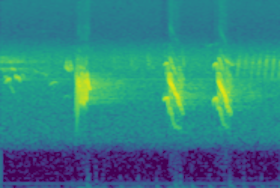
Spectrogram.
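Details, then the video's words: A Blue Rock Thrush (Monticola solitarius) sings three short, bright notes in under three seconds: a fuller warbled note, then two quick downslurred whistles half a second apart. "Monticule (Merle) Bleu - Blue Rock Thrush - Monticola Solitarius"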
